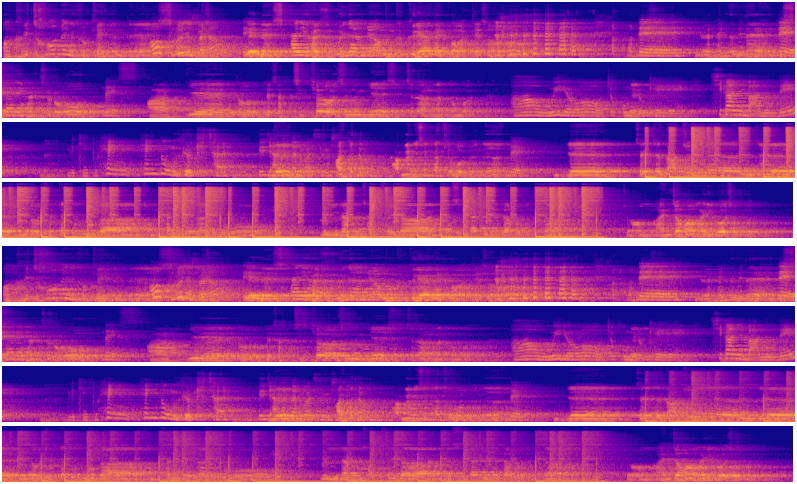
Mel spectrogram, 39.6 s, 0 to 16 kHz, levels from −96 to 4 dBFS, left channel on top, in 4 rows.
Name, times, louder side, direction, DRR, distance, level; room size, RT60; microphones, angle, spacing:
voice 1, 0.0-1.9 2.2-2.6 3.0-6.6 7.6-7.9 8.7-9.7 10.0-11.0 11.7-16.1 17.1-17.2 17.7-18.1 18.9-19.1 20.3-20.5 22.8-23.6 24.0-24.3 24.7-26.1 26.7-27.4 27.8-33.1 33.7-36.9 37.5-39.1, left 1 dB, 50° left, 1 dB, 2.3 m, -28 dB
voice 2, 1.8-3.3 6.2-8.5 9.2-9.3 9.7-10.1 11.2-11.4 16.3-18.5 18.8-19.9 20.6-24.5 26.1-26.4 32.9-33.3 37.1-37.3, equal, 5° left, 3 dB, 0.8 m, -32 dB
sound 1, 27.9-37.3, left 7 dB, 70° left, 0.4 m, -26 dB
20.5 x 7.8 x 7.7 m, 2.3 s
head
